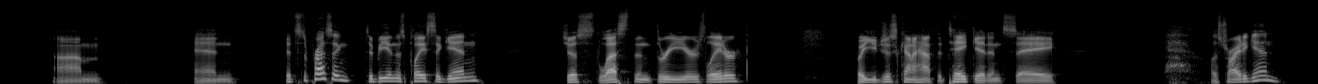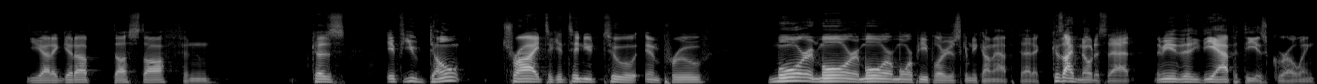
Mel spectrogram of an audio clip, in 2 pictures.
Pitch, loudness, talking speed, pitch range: 115 Hz, -28 LUFS, 160 wpm, 100-135 Hz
